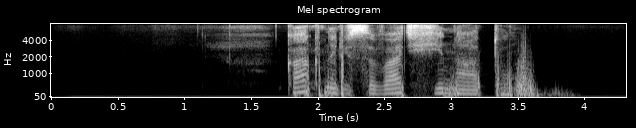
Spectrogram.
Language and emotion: Russian, neutral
